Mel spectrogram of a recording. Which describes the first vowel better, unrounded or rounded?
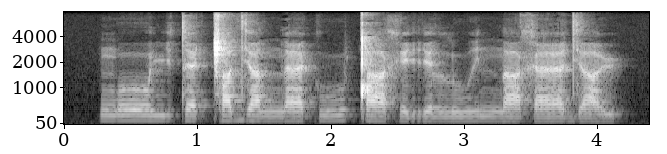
rounded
